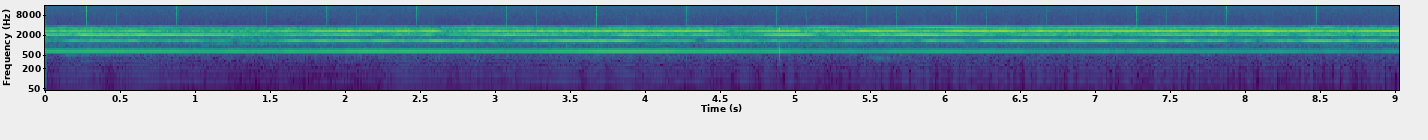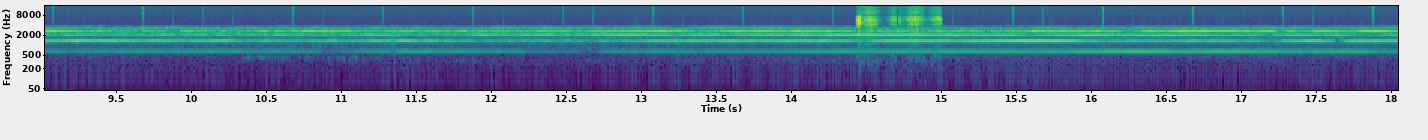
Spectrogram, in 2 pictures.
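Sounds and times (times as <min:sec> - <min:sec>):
alarm steady tone over phone: 0:14.4 - 0:15.0.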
